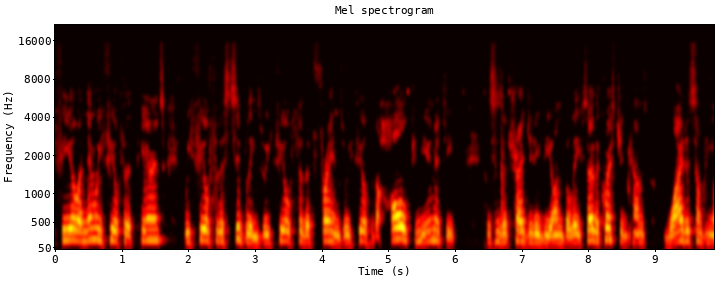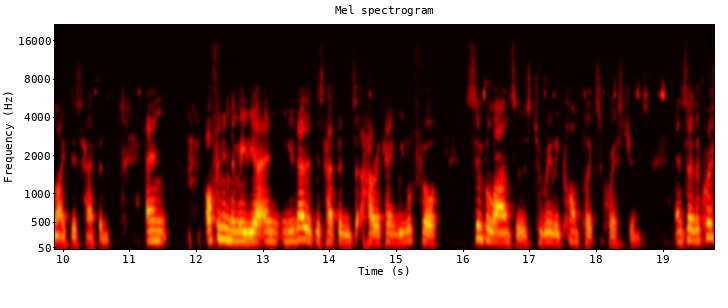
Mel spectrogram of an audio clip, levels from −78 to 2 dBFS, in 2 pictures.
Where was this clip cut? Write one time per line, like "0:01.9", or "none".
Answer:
none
